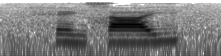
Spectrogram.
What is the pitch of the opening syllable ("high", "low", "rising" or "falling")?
low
